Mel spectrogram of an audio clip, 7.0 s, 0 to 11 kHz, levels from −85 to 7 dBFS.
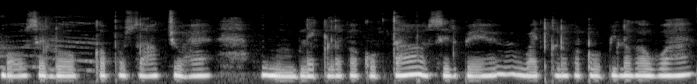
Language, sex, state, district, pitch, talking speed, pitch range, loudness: Hindi, female, Jharkhand, Ranchi, 235 Hz, 180 wpm, 230-245 Hz, -13 LUFS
